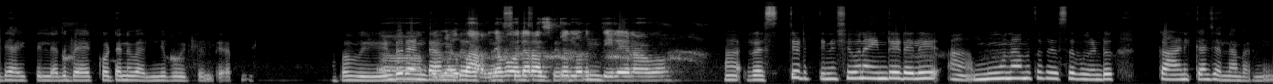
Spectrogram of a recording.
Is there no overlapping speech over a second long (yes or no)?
no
